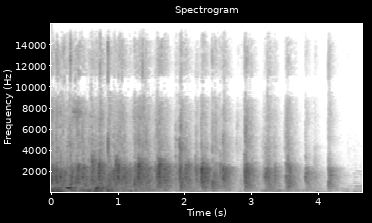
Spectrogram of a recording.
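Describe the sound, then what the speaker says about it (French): A church congregation claps loudly during a sermon, a fast, uneven burst of many hands that thins toward the end into a few separate claps before fading out. "Applaudissons très fort pour la gloire de Jésus."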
